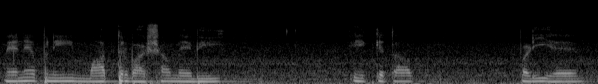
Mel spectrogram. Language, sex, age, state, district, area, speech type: Hindi, male, 18-30, Madhya Pradesh, Jabalpur, urban, spontaneous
